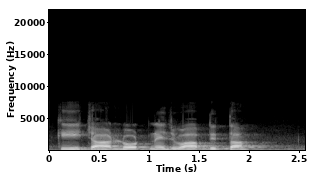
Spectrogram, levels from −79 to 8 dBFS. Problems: none marked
